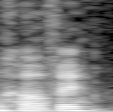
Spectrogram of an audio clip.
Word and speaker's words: Coffey: Plays Big John Coffey. It's like the drink, but no, just not spelled the same.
